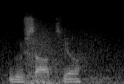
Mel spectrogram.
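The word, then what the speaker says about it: Lucatiel: I'm about to summon lucatel she's the best NPC in the game but I think she's gonna die because she's gonna get pushed off a ledge lucazio that's how uh Miyazaki pronounces yeah Mickey Mickey's awesome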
